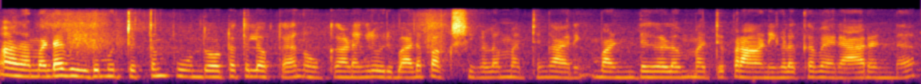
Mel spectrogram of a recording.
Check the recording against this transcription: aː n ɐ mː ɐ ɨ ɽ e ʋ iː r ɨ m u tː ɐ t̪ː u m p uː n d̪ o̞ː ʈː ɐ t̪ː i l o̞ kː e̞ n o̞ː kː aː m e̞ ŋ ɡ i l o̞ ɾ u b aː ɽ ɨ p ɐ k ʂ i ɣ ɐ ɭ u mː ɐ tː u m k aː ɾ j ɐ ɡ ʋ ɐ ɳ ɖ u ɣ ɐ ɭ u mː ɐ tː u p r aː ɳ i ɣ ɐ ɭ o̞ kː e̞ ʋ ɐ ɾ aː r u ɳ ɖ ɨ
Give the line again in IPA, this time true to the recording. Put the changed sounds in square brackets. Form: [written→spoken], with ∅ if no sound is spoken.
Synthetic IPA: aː n ɐ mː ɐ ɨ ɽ e ʋ iː [r→ɽ] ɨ m u tː ɐ t̪ː u m p uː n d̪ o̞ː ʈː ɐ t̪ː i l o̞ kː e̞ n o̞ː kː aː [m→ɳ] e̞ ŋ ɡ i l o̞ ɾ u b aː ɽ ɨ p ɐ k ʂ i ɣ ɐ ɭ u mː ɐ tː u m k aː ɾ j ɐ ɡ ʋ ɐ ɳ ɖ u ɣ ɐ ɭ u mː ɐ tː u p r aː ɳ i ɣ ɐ ɭ o̞ kː e̞ ʋ ɐ ɾ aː r u ɳ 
